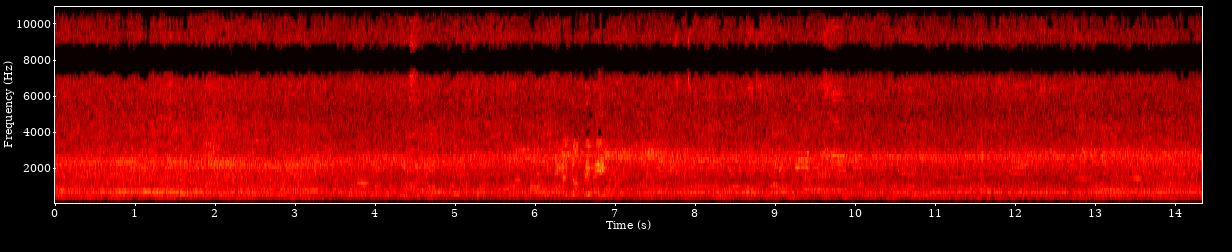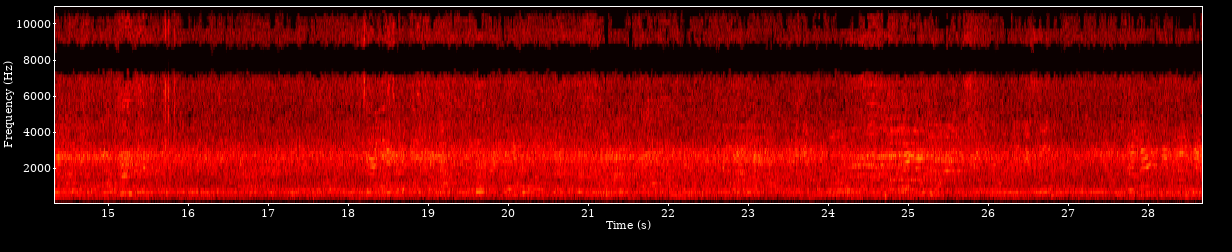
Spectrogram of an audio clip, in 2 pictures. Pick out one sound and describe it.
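A crowd murmurs and chatters outdoors close by.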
